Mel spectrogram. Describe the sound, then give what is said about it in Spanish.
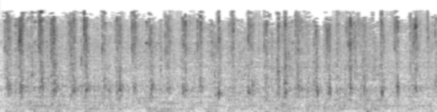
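Steady, rhythmic clip-clop of horse hooves pulling a carriage through a village, a continuous run of evenly spaced clopping beats, moderately loud, with faint rattling of wheels underneath and no talking. “Un coche de caballos avanza por un pueblo.”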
